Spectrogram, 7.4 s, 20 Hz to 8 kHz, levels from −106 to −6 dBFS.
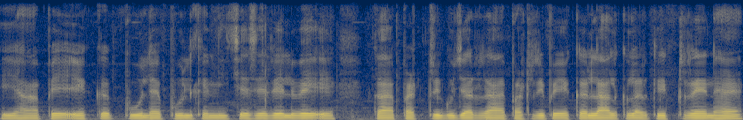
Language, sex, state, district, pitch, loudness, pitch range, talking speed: Hindi, male, Bihar, Muzaffarpur, 115 Hz, -28 LUFS, 110-115 Hz, 195 wpm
